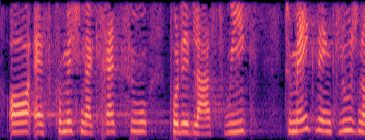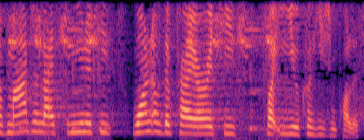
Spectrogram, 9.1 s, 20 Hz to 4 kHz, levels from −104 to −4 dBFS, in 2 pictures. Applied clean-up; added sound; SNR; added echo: none; Mechanisms; 12 dB; none.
